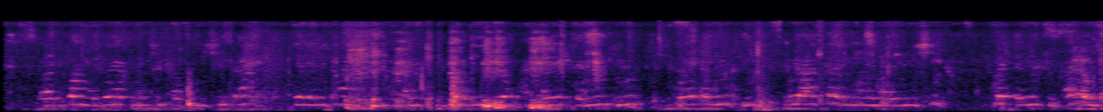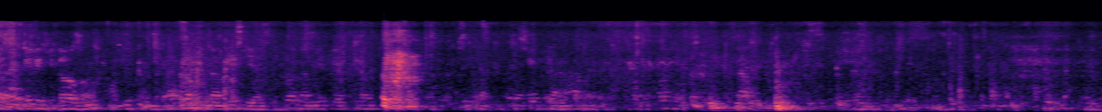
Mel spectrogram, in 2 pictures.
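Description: A man speaks calmly in an echoing room.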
